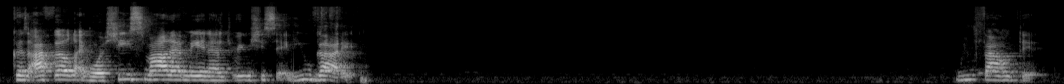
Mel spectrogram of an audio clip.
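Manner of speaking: speaking through tears, tearful crying voice. Speaking to an audience about a dream, crying while speaking. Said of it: "This is why I'm crying".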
